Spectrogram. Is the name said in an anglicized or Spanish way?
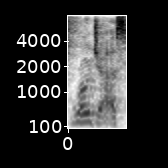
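anglicized. The name is said with an anglicized pronunciation. This is how others commonly mispronounce the name. The speaker calls it wrong. "instead of"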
